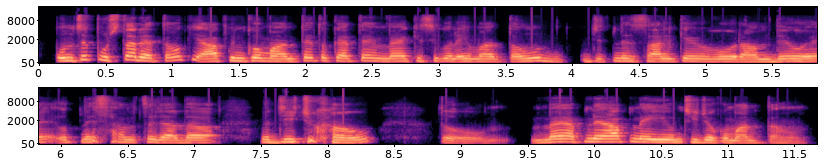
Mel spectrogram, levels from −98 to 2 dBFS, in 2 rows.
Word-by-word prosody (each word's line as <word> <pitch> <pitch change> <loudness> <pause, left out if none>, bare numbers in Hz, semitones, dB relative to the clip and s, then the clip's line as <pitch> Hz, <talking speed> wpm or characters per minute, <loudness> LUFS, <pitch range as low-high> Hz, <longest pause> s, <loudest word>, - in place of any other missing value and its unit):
उनसे 205 +7 +4
पूछता 235 +2 +1
रहता 205 -3 +2
हूँ 235 - -1
कि, - - -6
"आप 180 +4 +2
इनको 195 +1 +3
मानते 170 +2 +1
हैं?" 200 - -2
तो 200 - -2
कहते 185 +1 -2
हैं, 195 - -1
"मैं 175 0 0
किसी 180 0 -6
को 175 - -1
नहीं 165 +1 +2
मानता 160 -1 -2
हूँ, 175 -2 0 0.2
जितने 170 +3 -4
साल 165 0 0
के 175 - +1
वो 165 0 0
रामदेव 155 +2 +1
हैं, 175 - -3
उतने 170 +2 -3
साल 175 -5 -3
से 185 - 0
ज़्यादा 160 0 +1 0.5
मैं 170 - 0
जी 190 +4 +2
चुका 170 - 0
हूँ, 160 +5 +1 0.5
तो - - -3 0.7
मैं 190 +3 +4
अपने 205 +2 +2
आप 200 0 +4
में 195 -2 +3
ही 175 -1 +6
उन 165 - +3
चीज़ों 165 -1 +2
को 145 - -1
मानता 130 0 -7
हूँ।" 120 -2 -12
175 Hz, 220 wpm, -18 LUFS, 160-190 Hz, 0.7 s, ही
